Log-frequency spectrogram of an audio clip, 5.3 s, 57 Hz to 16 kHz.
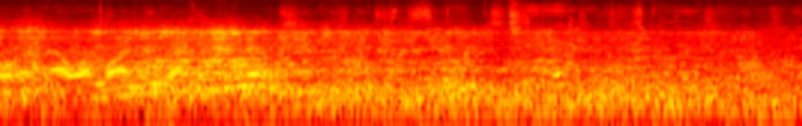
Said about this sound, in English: Fly once again in the L-39.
